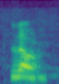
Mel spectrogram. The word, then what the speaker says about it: Lauren: So Lauren, which syllable is stressed? Oh, First. Lauren. That's right, the first syllable.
